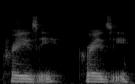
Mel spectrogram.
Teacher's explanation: the letter Y says the E, tense E sound in this word, crazy, crazy.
